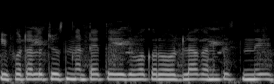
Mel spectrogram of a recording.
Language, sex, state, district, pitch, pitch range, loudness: Telugu, female, Andhra Pradesh, Krishna, 235 Hz, 230-240 Hz, -25 LUFS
